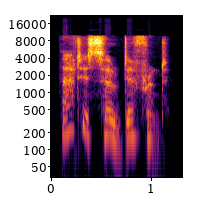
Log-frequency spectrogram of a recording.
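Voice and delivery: a lightly voiced lofty dismissal. Pauline to Flambeau, mildly lofty and dismissive. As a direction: say it from above, brushing him off. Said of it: "said Pauline Stacy loftily".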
